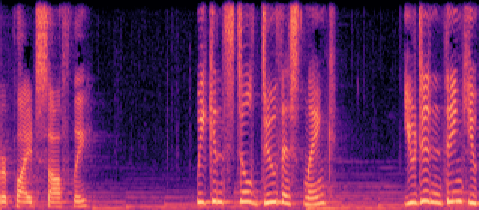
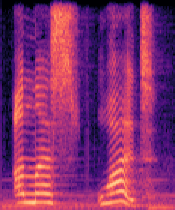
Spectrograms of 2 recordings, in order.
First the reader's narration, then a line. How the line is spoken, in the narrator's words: Link asked slowly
